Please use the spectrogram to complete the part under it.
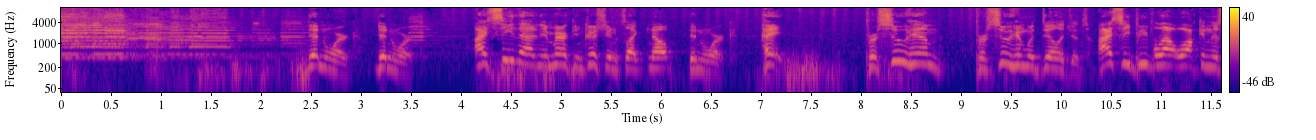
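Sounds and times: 
car horn honking: 0.0s - 2.6s, 3.4s - 3.8s
speech: 2.4s - 11.5s.

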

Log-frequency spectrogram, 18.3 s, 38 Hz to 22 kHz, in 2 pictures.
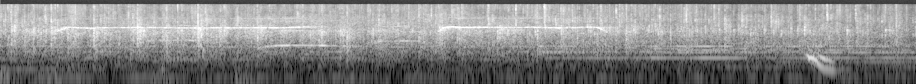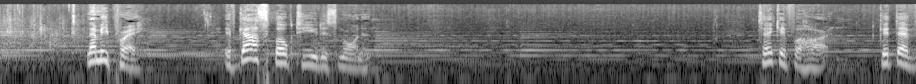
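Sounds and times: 
cheers: 0.0s - 9.0s
large crowd applauding: 0.0s - 10.2s
faint whistles: 0.4s - 6.4s
speech: 10.0s - 10.7s, 11.4s - 13.0s, 16.8s - 18.3s.

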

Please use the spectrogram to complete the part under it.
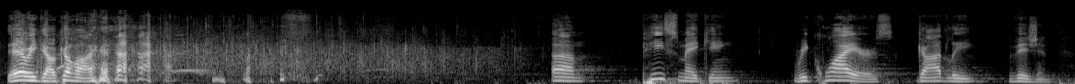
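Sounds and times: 
audience in a church clapping: 0.0s - 5.6s
speech: 0.1s - 2.7s, 5.5s - 5.9s, 6.5s - 10.7s
laughter: 0.2s - 3.6s.

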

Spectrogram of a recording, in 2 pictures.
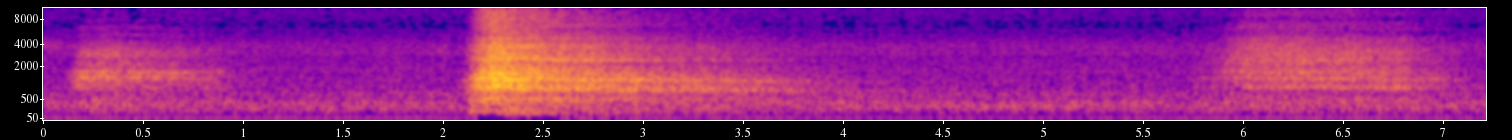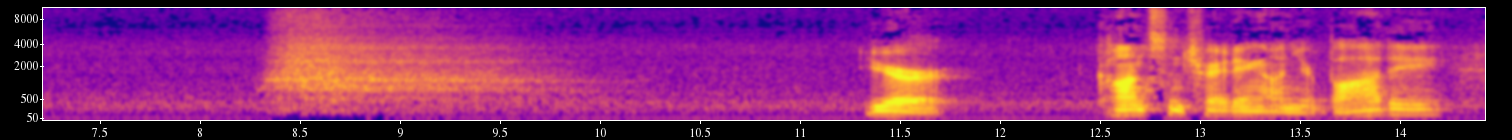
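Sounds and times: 
slow deep breaths: 0.0s - 1.1s, 2.1s - 4.3s, 5.8s - 7.2s, 8.3s - 10.3s, 14.2s - 14.4s
speech: 11.3s - 11.8s, 12.5s - 14.3s.

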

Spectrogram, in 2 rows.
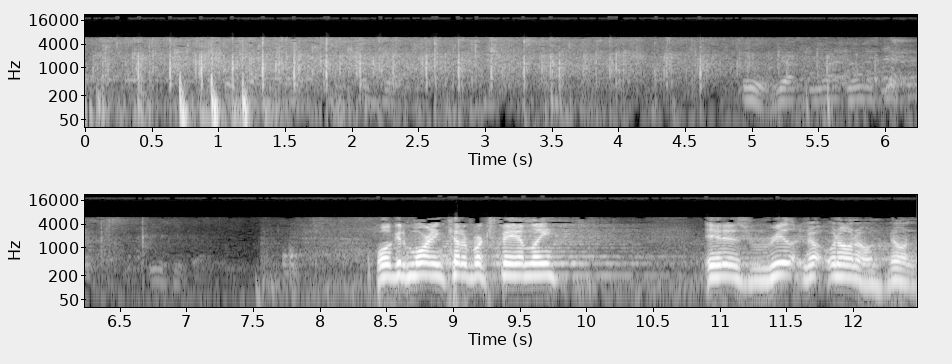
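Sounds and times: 
audience applause: 0.0s - 6.4s
speech: 8.4s - 10.0s, 10.9s - 12.4s.

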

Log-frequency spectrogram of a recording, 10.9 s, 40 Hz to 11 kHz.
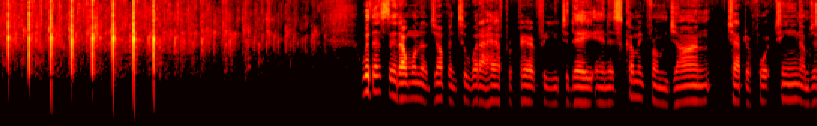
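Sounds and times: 
audience clapping in unison: 0.0s - 4.7s
speech: 4.8s - 10.8s.

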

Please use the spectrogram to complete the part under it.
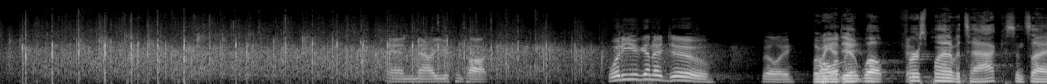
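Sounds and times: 
audience clapping steadily: 0.0s - 7.3s
speech: 3.9s - 5.0s, 6.1s - 10.4s.

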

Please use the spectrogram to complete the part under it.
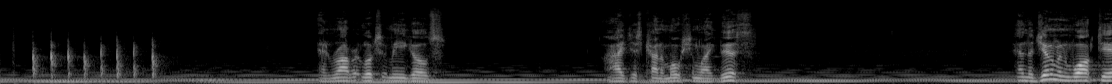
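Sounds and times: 
knocking on a canteen door in Lancaster: 0.3s - 1.7s
speech: 3.3s - 4.5s, 6.1s - 7.6s, 10.2s - 11.1s.

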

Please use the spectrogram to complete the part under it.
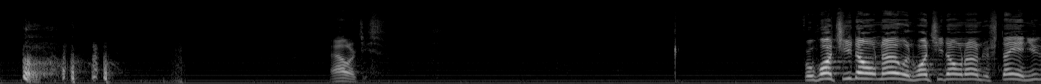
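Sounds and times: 
person coughing throaty coughs: 0.2s - 1.3s
speech: 3.5s - 3.9s, 8.0s - 10.4s.

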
